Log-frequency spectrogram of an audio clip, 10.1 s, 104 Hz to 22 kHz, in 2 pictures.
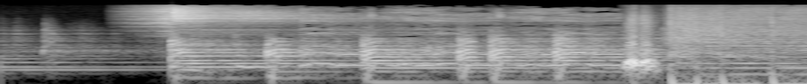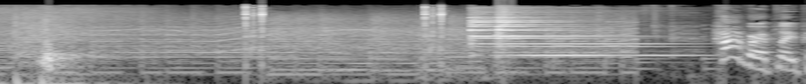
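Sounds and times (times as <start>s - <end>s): upbeat intro music: 0.8s - 9.4s
click sound effects: 6.6s - 6.8s, 7.7s - 8.0s
bright bell chime: 8.0s - 9.5s.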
